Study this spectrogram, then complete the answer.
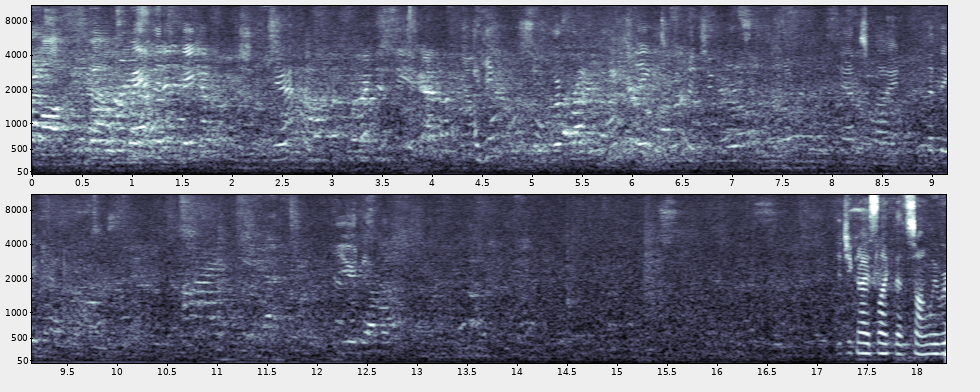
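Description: Many adults and children chat at once in a large echoing room.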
